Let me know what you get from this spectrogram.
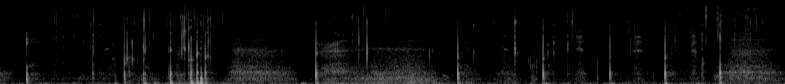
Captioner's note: brush, brush, brush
